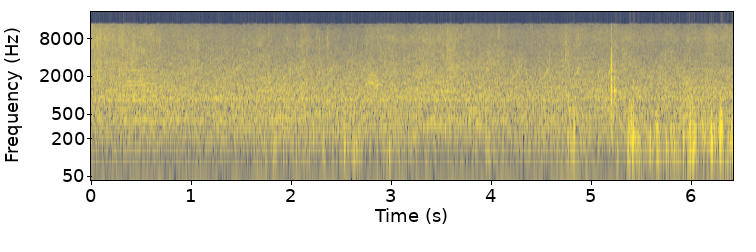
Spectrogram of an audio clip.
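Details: Steady low drone of honey bees in a top-bar hive, even for most of the stretch, then a run of sharp knocks and bumps in the final second and a half.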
